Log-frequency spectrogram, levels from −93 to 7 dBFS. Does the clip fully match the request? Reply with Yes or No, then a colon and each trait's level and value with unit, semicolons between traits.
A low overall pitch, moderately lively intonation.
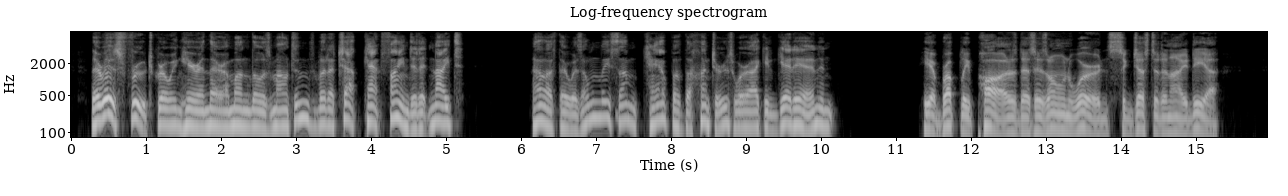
Yes: low, 130 Hz; average, 4.7 semitones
